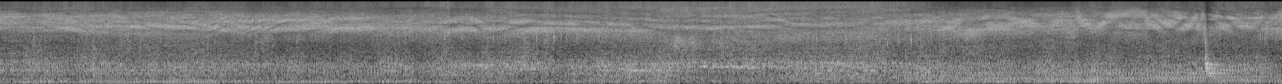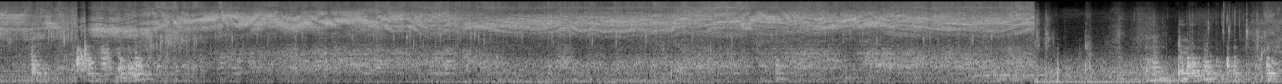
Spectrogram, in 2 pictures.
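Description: Water spray rinsing a rusty metal patch panel in a fabrication shop, a loud, steady hissing rush that runs unbroken for about 23 seconds before cutting to a shorter burst.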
